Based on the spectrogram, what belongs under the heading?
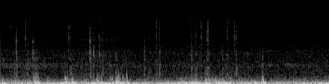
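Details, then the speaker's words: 2003–2011 Honda Accord/Acura TL/TSX with AC blowing hot on one side: irregular low clunks behind the dash as the temperature is changed; the blend door motor tries but fails to move. "you hear that it wants to work but at the same time it doesn't want to work"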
